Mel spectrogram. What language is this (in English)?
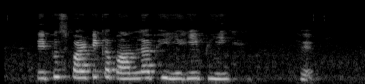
Urdu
